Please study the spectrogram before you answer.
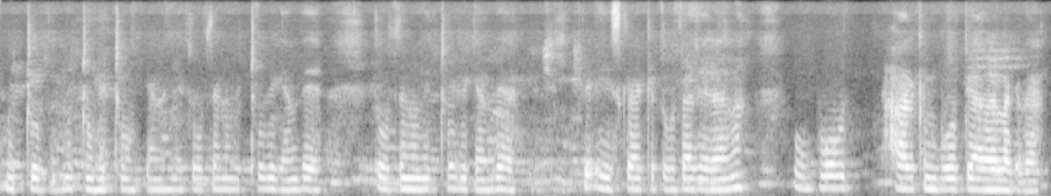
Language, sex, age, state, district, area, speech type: Punjabi, female, 60+, Punjab, Jalandhar, urban, spontaneous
